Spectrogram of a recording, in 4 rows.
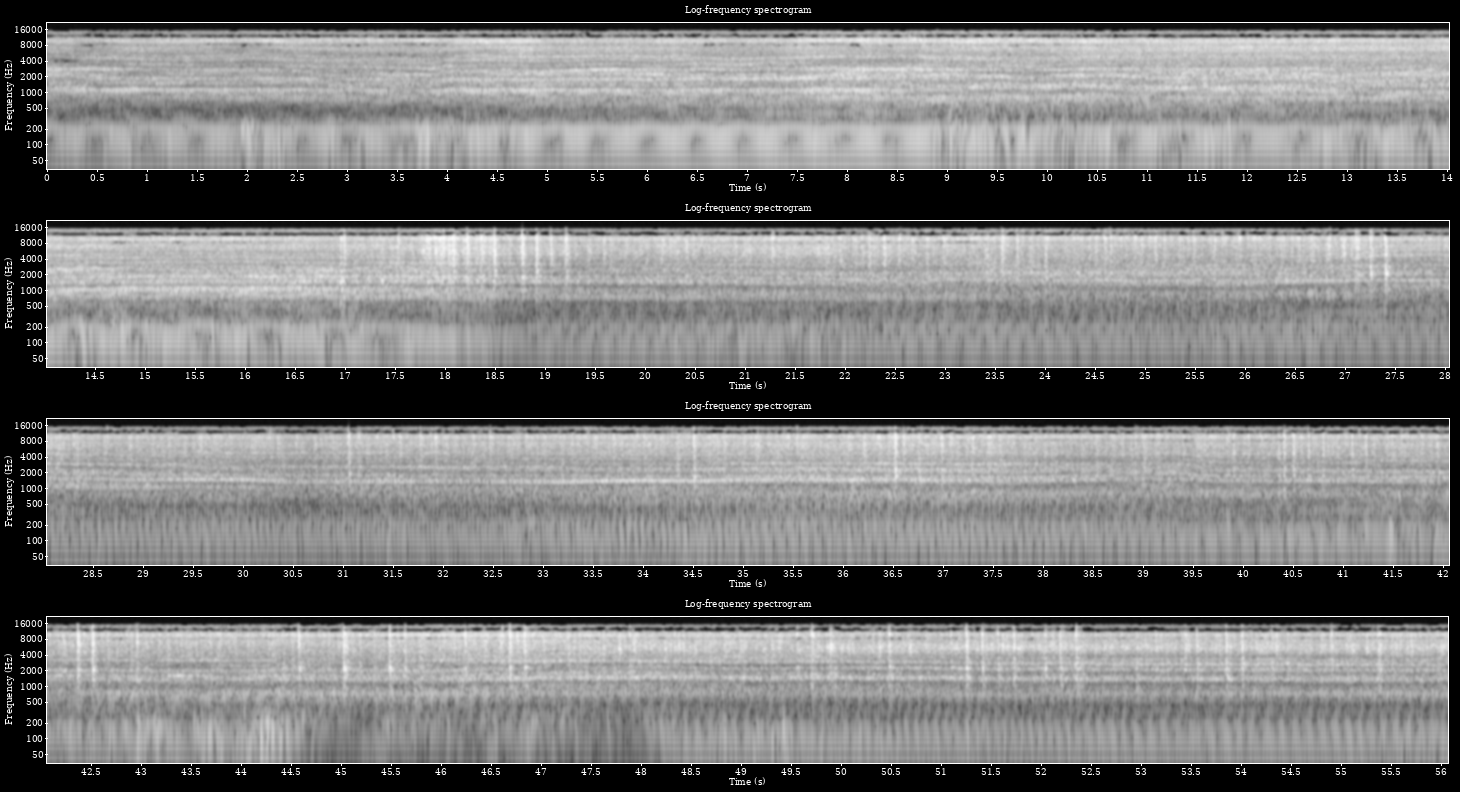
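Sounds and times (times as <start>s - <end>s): tiller engine running: 0.0s - 56.0s
low rumble: 1.7s - 17.0s.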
